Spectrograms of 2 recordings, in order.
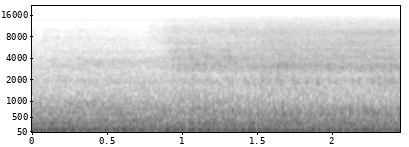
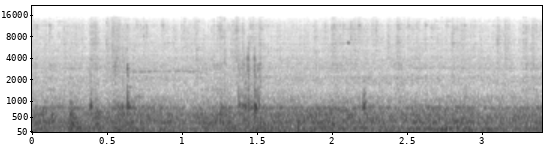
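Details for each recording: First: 2003 Chevrolet Silverado 2WD, front wheel jacked up and spun: smooth even whirr with faint brake pad brush, no rumble; a little pad grinding is normal, hub sounds fine. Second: Chevrolet Silverado front wheel lifted and spinning: rough, steady grind with a little chirping, where the other side had only slight brake pad grind; worn front hub bearing.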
